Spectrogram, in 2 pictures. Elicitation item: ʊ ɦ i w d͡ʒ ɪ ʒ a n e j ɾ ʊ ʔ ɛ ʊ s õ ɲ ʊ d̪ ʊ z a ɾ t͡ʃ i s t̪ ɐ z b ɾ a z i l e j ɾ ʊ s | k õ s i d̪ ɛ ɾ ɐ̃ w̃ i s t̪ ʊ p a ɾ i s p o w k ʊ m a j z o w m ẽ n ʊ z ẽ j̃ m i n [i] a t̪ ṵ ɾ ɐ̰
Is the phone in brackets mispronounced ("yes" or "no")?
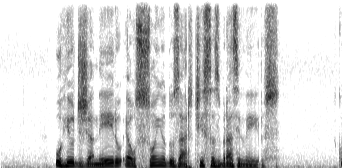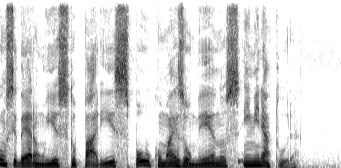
no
